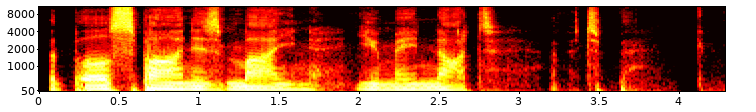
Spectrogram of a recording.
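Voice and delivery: menacing monster. Acted. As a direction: claim it like an ancient beast. GM voices snake monster.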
